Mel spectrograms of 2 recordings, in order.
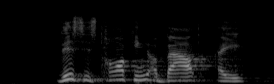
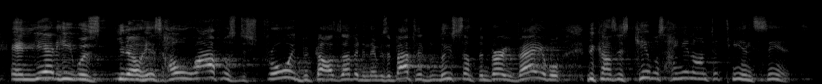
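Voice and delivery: loud, high, fervent preaching; preaching at full force; 6 semitones higher, 6 dB louder than usual. Acted. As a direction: lift the whole church with it. Preaching climax on the story.

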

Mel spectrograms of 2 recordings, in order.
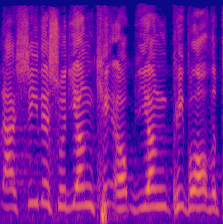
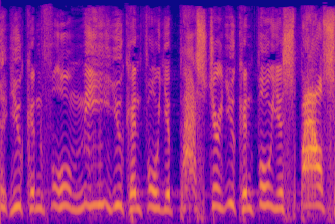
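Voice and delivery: ordinary talk, nothing marked

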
